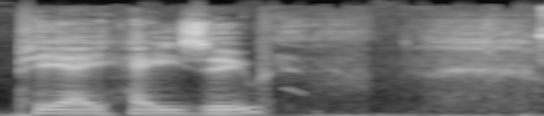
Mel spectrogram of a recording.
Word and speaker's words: piezo: which I'm using today, it's got a built-in piezo igniter. Shout out Benny Mac. Every time I say piezo, he thinks I'm saying piezo. Obviously a nice bit of music there, but no, how do you pronounce it?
